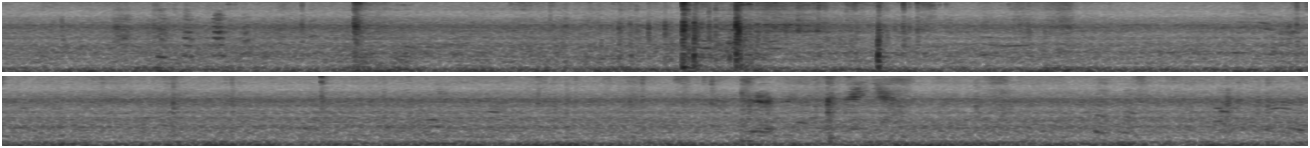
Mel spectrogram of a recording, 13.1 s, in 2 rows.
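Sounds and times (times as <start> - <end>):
train carriage rumble: 0.0 - 13.0.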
